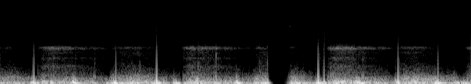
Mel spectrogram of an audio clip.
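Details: Heart sounds recorded during a long breath-hold (10-lead recording): regular low heart thumps at about 74 beats a minute over a steady background hum; person asks whether the heart is normal.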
